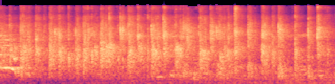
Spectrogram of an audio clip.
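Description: A small crowd clapping, with many quick, irregular claps, and voices underneath.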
